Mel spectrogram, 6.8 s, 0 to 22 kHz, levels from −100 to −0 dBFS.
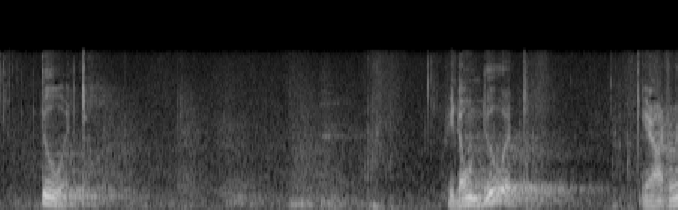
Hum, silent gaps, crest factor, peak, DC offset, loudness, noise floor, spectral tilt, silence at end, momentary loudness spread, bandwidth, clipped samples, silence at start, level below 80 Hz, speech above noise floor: none; none; 20 dB; -14 dBFS; under 0.1%; -32 LUFS; -58 dBFS; -7 dB/octave; 0 s; 27 LU; 8.2 kHz; under 0.1%; 0.4 s; -64 dBFS; 29 dB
